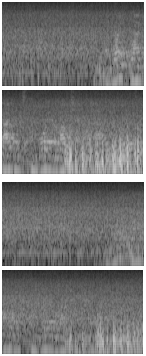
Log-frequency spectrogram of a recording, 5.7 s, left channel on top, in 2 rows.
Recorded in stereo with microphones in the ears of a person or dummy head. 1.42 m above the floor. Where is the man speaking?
55° left (ahead or behind), 9.5 m.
